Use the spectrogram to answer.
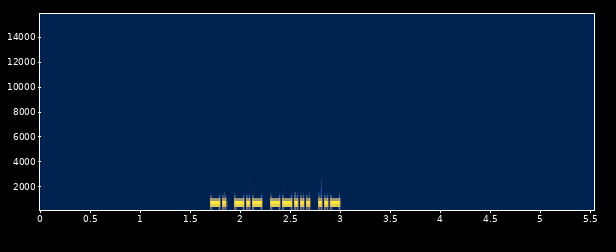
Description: Morse code, heard as a keyed tone, about 40 wpm, 700 Hz. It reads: NK7U
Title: USA Call Signs - 4 Characters - Repeated 3x - 40wpm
